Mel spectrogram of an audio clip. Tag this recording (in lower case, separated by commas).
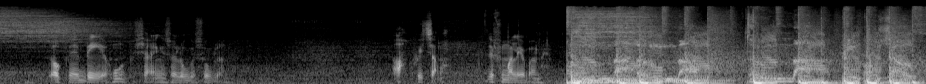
music, speech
